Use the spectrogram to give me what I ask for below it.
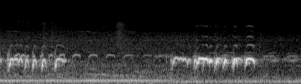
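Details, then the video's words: Loud song of a local zebra dove, actively singing and used as a lure bird to make others answer: two rolling, purring trilled coos, each a quick run of stuttered notes, with a low steady hum beneath. "Perkutut lokal gacor mental bagus suara NYARING pikat super"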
